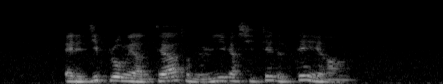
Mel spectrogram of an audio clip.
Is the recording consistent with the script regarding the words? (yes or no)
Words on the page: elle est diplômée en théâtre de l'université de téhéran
yes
